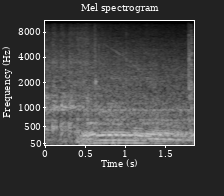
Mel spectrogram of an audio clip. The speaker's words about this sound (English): This here is a 2013 V6 Mustang.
